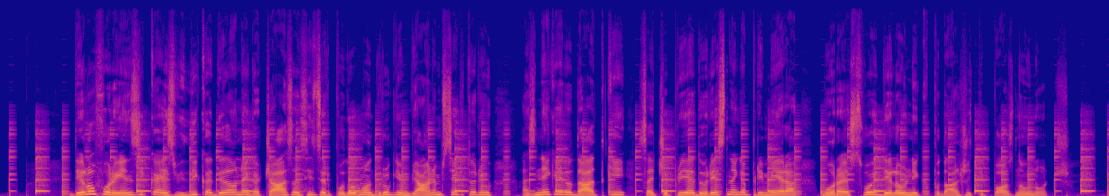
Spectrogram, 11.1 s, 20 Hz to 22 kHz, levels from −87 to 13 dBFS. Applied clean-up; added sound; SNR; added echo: none; Keyboard (musical); 10 dB; none.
